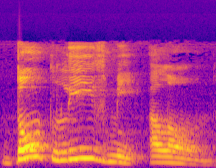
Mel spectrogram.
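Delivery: "Don't leave me alone" slow, long ee in "leave"; slow model sentence. Shown as a demonstration. Teacher giving the song-like example slowly. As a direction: say each word slowly and clearly.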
